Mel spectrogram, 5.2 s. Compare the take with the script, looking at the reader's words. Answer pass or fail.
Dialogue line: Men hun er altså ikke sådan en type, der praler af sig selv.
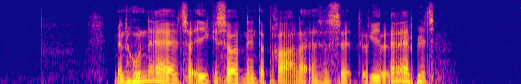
fail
